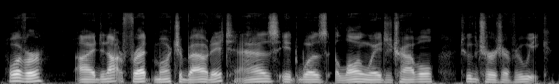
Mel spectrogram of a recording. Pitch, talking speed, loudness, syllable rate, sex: 115 Hz, 225 wpm, -18 LUFS, 5.6 syllables/s, male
